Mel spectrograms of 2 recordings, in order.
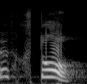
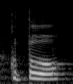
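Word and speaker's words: кто: please see here क एंड त together are pronounce एतो नॉट कुतो you have to remember this thing and ख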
